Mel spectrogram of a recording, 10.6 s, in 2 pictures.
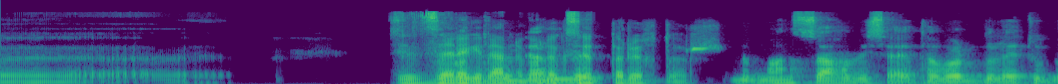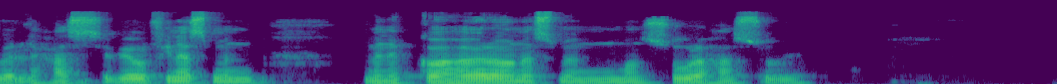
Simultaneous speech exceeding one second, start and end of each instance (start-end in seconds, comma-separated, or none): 2.2-3.7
